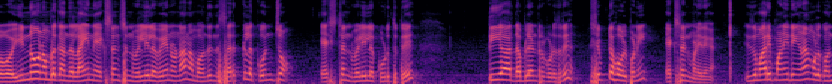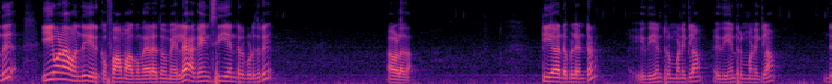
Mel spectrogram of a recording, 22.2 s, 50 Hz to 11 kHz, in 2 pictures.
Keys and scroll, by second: 2.2 Escape, 5.3 Escape, 6.3-7.0 typing, 9.9 shift+Escape, 10.9 Delete, 13.6 typing, 18.0-18.8 typing, 21.7 Escape.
